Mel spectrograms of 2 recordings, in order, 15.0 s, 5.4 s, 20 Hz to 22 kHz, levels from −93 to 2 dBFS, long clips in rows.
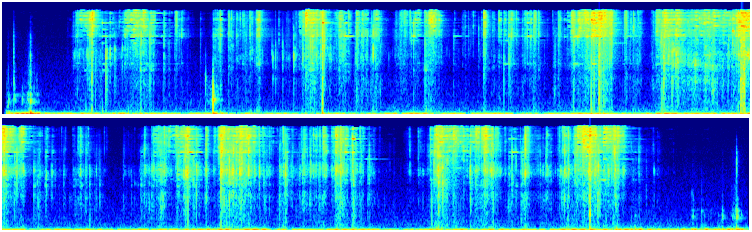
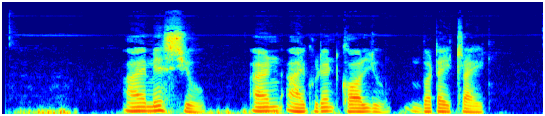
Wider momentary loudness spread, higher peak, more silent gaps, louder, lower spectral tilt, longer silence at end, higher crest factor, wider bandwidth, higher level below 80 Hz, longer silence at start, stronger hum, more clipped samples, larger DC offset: first, 20 LU vs 17 LU; first, 0 dBFS vs -4 dBFS; neither; about the same, -19 LUFS vs -21 LUFS; second, 1 dB/octave vs -5 dB/octave; second, 0 s vs 0.6 s; about the same, 22 dB vs 18 dB; first, 17 kHz vs 9.8 kHz; about the same, -38 dBFS vs -40 dBFS; about the same, 0.05 s vs 0.15 s; neither; neither; neither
